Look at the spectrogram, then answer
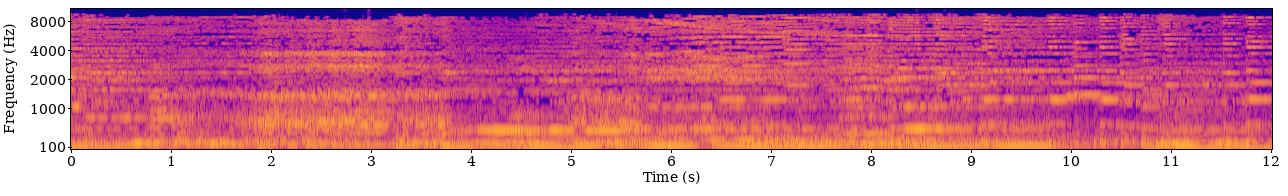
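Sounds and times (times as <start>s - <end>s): man singing karaoke: 0.0s - 9.3s
karaoke backing track: 0.0s - 12.0s.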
